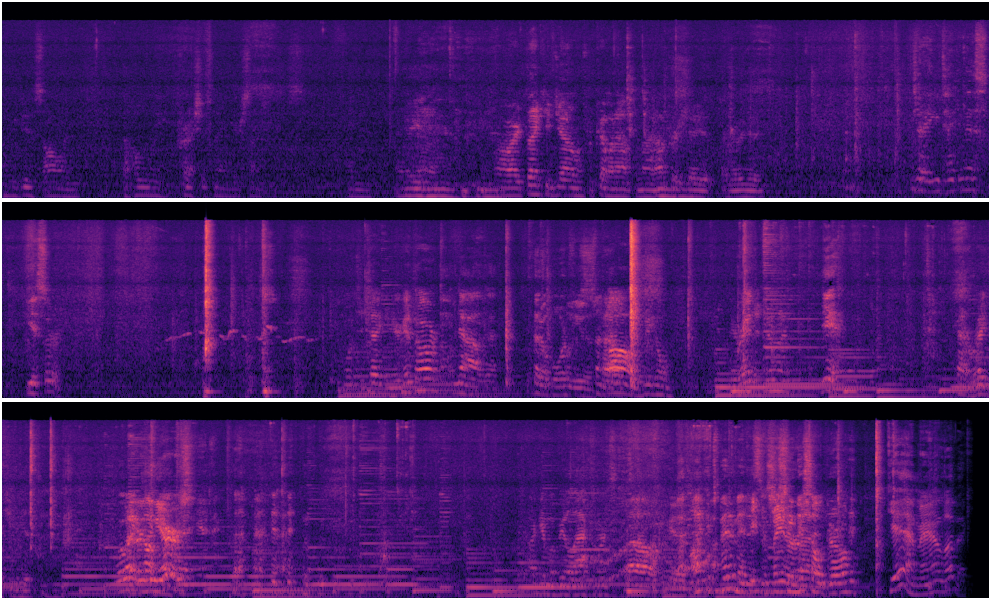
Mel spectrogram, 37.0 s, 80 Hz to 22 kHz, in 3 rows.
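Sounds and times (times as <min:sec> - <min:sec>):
guitar chords: 0:16.6 - 0:19.1, 0:21.2 - 0:35.2.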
